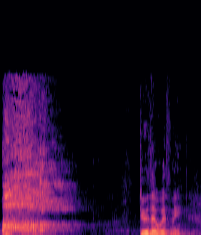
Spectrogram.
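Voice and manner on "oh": breathy, exasperated, fed-up groaning "oh". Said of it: "to exasperate is when you go".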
